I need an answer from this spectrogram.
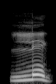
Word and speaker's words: league: में हमने क्या पढ़ा, अगर लास्ट में GUE आता है तो यू हमारा हो जाता है क्या साइलेंट।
